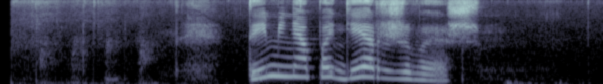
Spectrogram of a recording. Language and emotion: Russian, positive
